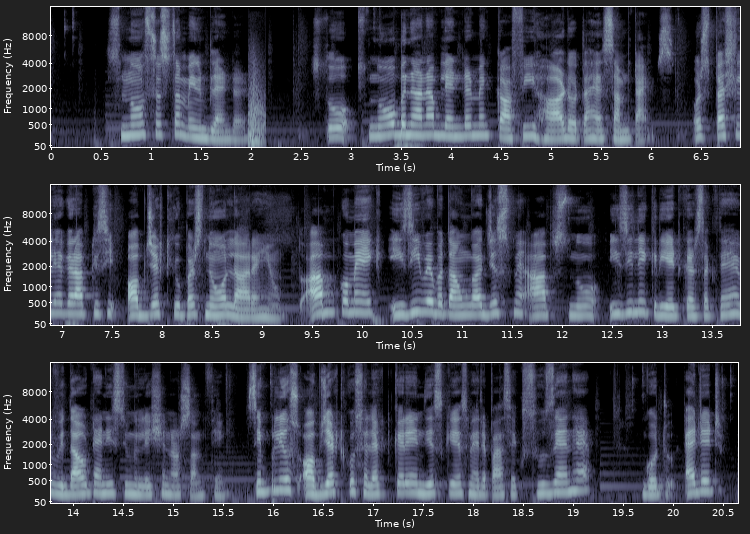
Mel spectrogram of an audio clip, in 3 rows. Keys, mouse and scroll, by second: 2.3 middle click, 3.1 middle click, 4.9-5.3 middle drag, 5.8-6.6 middle drag, 15.9 click, 17.5 middle click.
